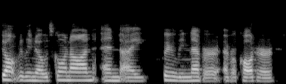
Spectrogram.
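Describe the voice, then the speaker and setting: Soft-voiced woman, quick halting ramble, lowish, muffled clip. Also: steady tone, no room sound. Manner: hesitant, many fillers and restarts. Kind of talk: rambling livestream talk.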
